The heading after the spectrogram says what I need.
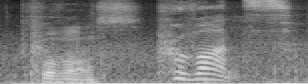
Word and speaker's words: Provence: Provence.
